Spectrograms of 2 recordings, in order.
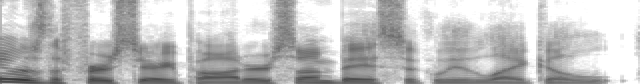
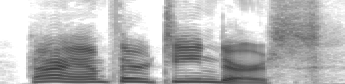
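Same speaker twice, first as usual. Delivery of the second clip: put-on high, bouncy young kid voice; thirteen-year-old kid; 9 semitones higher than usual. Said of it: "I'm thirteen-year-old Darce".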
